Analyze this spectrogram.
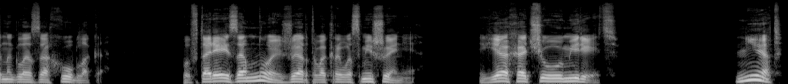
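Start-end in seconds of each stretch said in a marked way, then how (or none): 1.8-6.2 booming arrogant alien overlord. Acted. Cloud commands him to die. 7.3-7.8 loud defiant yell. Acted. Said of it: "заорал я".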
